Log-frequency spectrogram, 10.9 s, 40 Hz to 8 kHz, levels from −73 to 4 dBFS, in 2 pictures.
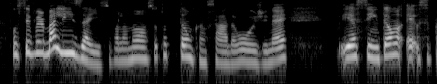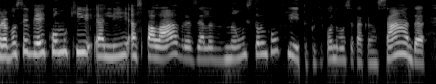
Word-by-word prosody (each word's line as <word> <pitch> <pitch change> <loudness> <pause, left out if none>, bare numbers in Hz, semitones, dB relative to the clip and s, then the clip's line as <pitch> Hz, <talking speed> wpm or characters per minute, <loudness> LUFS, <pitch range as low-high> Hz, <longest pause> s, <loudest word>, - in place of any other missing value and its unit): você 260 +3 -1
verbaliza 290 - +4
isso, 150 +1 -10
fala: 185 0 -10
"Nossa 205 0 -4
eu - - -6
estou 245 +2 -12
tão 225 -2 0
cansada 160 -3 -9
hoje", 165 -3 -7
né, 190 +6 -1 0.7
e 220 - +7
assim 230 0 +2
então, 245 +5 +3
eh, 215 - -1
se 205 - -9
pra 230 +2 +5
você 270 +6 -2
ver 270 -1 +5
que 295 - -2
como 310 +2 +1
que 300 +3 +1
ali 235 +1 +1
as 250 -1 0
palavras 210 -1 +3
elas 195 -1 -7
não 205 +3 -7
estão 265 +1 -5
em 270 - -5
conflito, 275 -9 -8
porque 160 - -26
quando 200 +1 -8
você 195 -1 -11
está - - -8
cansada, 170 - 0
215 Hz, 190 wpm, -25 LUFS, 190-260 Hz, 0.7 s, e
